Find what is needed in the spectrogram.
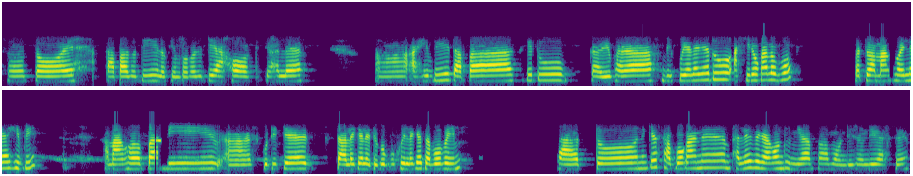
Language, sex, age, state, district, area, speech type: Assamese, female, 18-30, Assam, Lakhimpur, rural, conversation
